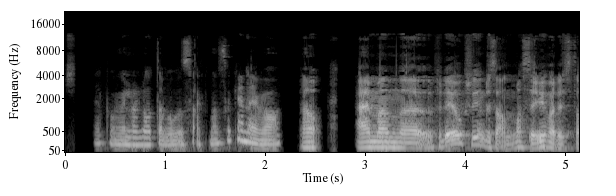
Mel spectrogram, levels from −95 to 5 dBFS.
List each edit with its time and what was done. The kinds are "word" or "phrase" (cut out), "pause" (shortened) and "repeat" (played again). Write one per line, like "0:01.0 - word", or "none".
none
